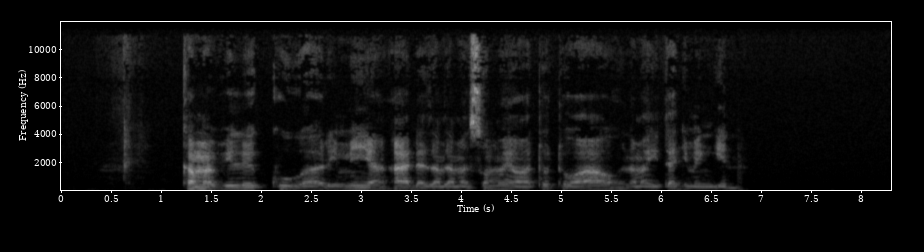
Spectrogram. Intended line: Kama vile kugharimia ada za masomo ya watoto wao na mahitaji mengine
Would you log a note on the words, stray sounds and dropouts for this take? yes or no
yes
